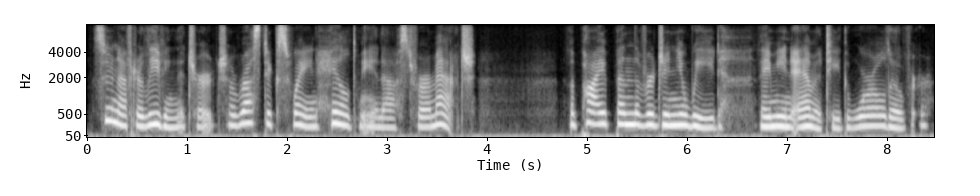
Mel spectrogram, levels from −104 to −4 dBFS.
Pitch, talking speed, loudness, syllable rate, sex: 230 Hz, 185 wpm, -15 LUFS, 5.2 syllables/s, female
